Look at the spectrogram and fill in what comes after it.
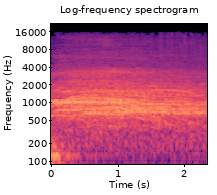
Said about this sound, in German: Der große Jubel der Republikaner, sie sind wieder da.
